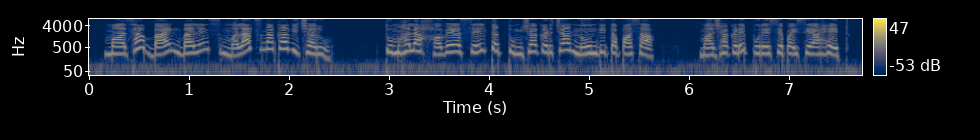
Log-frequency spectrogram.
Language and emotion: Marathi, angry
